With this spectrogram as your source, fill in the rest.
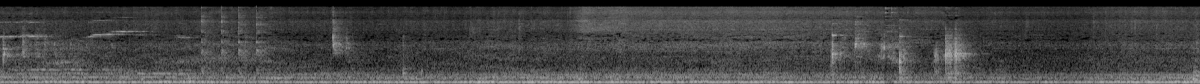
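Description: Bhindi being stirred in a pan with a ground yogurt, mustard and green chilli paste, a steady low sizzle under occasional scraping and clinking strokes of a spoon, fairly close and continuous.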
